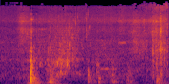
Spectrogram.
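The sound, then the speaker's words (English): Small-boat ambience on open water: a soft, steady wash of wind and water with a few knocks and splashes against the hull, fairly quiet, with no one speaking. “Here we are sitting on this little boat.”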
